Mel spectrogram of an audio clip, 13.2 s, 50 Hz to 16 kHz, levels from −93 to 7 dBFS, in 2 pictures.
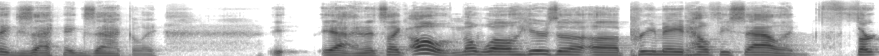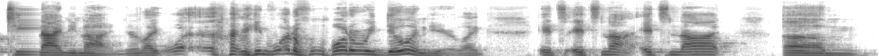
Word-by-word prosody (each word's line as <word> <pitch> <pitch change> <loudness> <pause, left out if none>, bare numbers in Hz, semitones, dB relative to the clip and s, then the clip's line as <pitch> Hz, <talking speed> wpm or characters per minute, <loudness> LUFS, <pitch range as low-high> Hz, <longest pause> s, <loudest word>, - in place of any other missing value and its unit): Exa 140 -3 -1
exactly. 125 -7 -5 0.9
E - - -8 0.3
yeah, 150 -3 +3
and 130 +3 -2
it's 140 -1 -1
like, 165 -1 +1
"Oh, 155 - +7
no, 185 +6 0
well, 180 0 +4
here's 200 +2 +1
a 190 - +4 0.4
a - - -17
pre-made 180 -2 +1
healthy 165 +1 0
salad, 150 -8 +4 0.2
$13.99." 150 - -1
You're 120 +2 -9
like, 140 -1 -6
"What? 210 +2 -6 0.3
I 205 - +1
mean, 190 +2 -2
what 225 +1 -1
are 190 - +1
what 205 +4 -3
are 220 - +1
we 200 -3 0
doing 185 - +1
here?" 120 -5 -10
Like, 115 +2 -13 0.4
it's - - -6
it's - - -3
not 175 -1 -3
it's 165 - -3
not 175 +1 -2 0.4
um, 125 -6 -3
160 Hz, 165 wpm, -25 LUFS, 130-180 Hz, 0.9 s, Oh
